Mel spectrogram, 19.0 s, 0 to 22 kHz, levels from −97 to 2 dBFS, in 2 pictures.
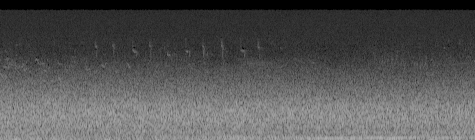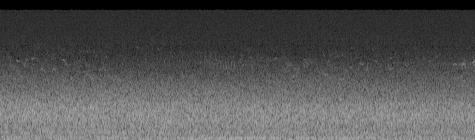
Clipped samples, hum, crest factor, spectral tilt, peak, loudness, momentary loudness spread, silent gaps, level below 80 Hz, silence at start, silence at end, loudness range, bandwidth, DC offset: under 0.1%; none; 14 dB; -6.5 dB/octave; -18 dBFS; -32 LUFS; 2 LU; none; -40 dBFS; 0 s; 0 s; 1 LU; 16.5 kHz; under 0.1%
